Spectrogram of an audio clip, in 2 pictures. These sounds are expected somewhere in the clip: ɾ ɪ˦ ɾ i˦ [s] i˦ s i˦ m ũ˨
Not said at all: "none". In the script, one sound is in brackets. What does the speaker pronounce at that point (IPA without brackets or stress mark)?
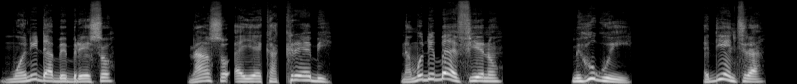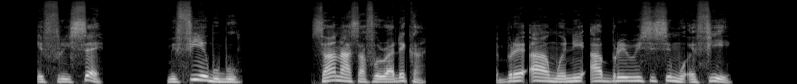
s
